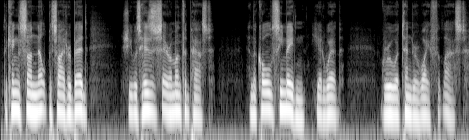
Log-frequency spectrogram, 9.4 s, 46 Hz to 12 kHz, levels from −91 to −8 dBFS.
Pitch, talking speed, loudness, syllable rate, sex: 130 Hz, 185 wpm, -15 LUFS, 4.9 syllables/s, male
